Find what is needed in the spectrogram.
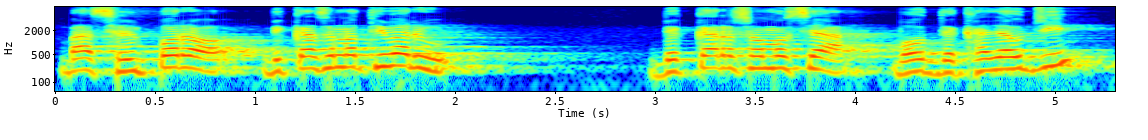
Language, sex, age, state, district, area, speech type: Odia, male, 30-45, Odisha, Nayagarh, rural, spontaneous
